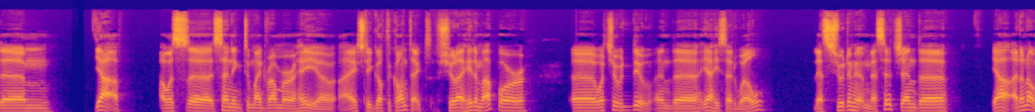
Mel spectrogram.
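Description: A man's voice: on the low side, normal speed, darkish tone. A Dutch-speaking man from a band, talking hesitantly with many fillers in a casual interview. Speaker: band member.

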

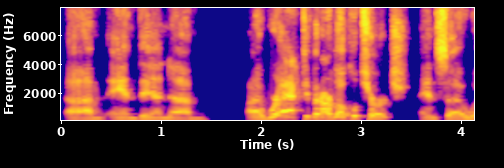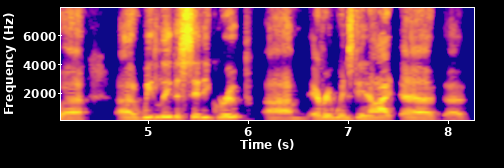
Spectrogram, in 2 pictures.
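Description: An American man with a fairly high voice answers interview questions conversationally. His phrasing is halting and hesitant, broken by many pauses as he searches for how to put things. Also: fairly even intonation, darkish tone. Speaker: interview guest, volunteer church ministry leader.

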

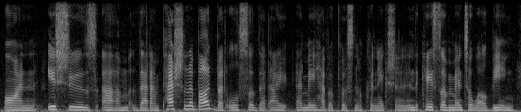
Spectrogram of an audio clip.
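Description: A woman's voice: lowish voice, fairly even intonation, fairly quick, a little hiss or hum, poor audio. A woman from Zimbabwe, a poet and storyteller, talking reflectively in conversation and asking herself questions. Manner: thoughtful, questioning, frequent murmured agreement.

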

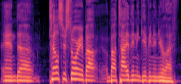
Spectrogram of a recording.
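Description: Pastor guy preaching, higher voice, super smooth and dry. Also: fairly quick, a little mellow, no room sound. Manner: earnest, explanatory preaching. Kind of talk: sermon. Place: church.

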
